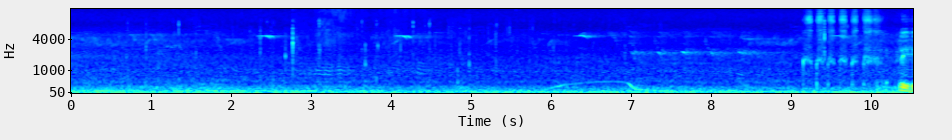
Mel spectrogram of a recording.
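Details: Angry tortoiseshell cat, said to bully the other cats and keep them from eating, gives a single short arched meow that rises and falls in midrange, over steady low rumbling noise with faint high chirps and a brief clatter at the end.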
